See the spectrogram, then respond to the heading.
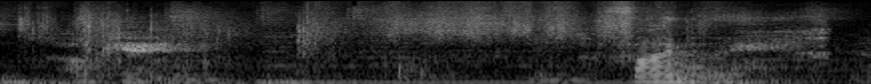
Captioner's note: sighs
